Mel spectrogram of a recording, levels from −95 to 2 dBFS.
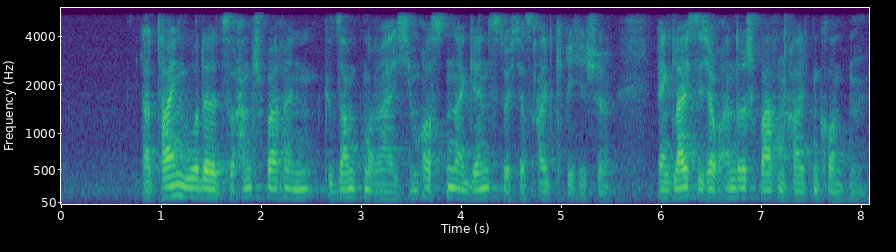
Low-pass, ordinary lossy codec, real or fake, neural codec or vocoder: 5.4 kHz; none; real; none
